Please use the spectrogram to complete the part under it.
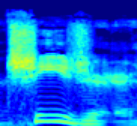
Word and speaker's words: cheezure: Cheesure. Now that's spelled C-H-E-E-Z-U-R-E. Cheesure. And it's the combination of cheese and seizure.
